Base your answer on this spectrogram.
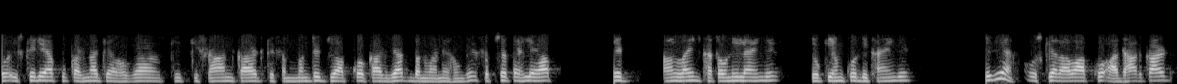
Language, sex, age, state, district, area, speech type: Hindi, male, 45-60, Uttar Pradesh, Sitapur, rural, conversation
